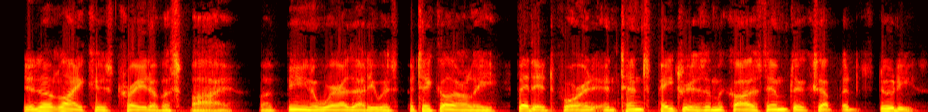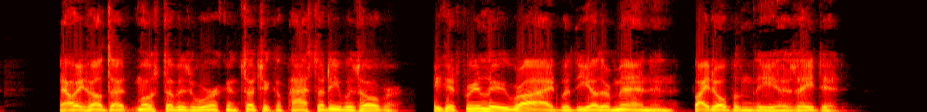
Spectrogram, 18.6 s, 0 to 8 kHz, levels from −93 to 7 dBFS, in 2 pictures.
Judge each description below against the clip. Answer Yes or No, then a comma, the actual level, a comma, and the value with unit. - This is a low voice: Yes, low, 100 Hz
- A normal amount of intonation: Yes, average, 4.4 semitones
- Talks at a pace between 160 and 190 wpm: Yes, average, 180 wpm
